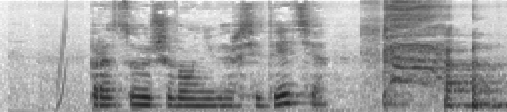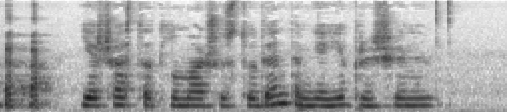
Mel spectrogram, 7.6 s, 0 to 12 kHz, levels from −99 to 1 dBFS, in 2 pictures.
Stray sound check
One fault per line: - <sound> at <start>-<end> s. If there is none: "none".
- chirp at 0.4-0.5 s
- laugh at 2.7-4.2 s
